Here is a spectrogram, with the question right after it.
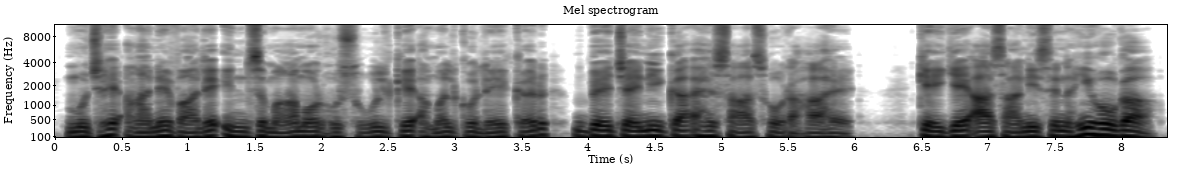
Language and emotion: Urdu, fearful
